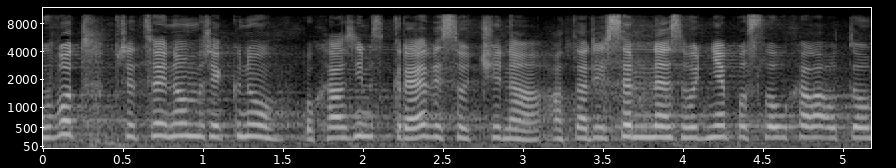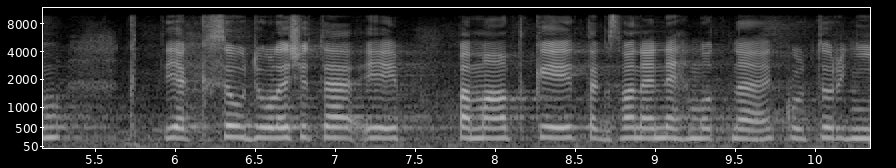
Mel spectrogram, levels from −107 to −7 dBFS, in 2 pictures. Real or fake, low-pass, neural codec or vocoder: real; 9.9 kHz; none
